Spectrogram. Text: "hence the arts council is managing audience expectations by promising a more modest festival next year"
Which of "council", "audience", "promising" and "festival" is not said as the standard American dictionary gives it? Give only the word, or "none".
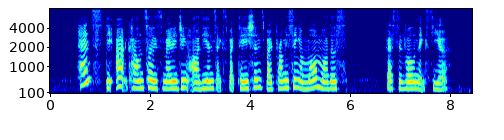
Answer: none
